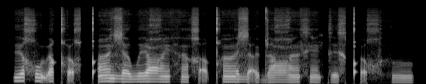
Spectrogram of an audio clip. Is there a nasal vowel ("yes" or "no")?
yes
